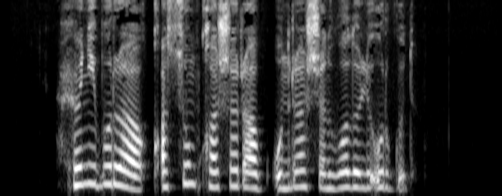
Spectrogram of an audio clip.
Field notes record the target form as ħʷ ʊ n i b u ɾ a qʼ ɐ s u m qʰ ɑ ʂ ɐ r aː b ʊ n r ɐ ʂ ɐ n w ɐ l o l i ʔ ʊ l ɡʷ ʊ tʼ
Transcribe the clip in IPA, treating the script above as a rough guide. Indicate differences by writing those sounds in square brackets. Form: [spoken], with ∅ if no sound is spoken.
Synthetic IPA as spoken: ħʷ ʊ n i b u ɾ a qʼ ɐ s u m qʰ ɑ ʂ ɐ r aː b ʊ n r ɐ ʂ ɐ n w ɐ l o l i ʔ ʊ [r] ɡʷ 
